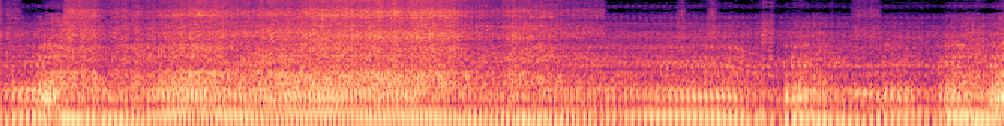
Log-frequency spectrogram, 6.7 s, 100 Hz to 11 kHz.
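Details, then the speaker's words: Motorcycle on road test after leaving shop: low flat drone that won't climb with throttle, engine chokes and won't rev, as if carburetor choke were on though it isn't; customer reports bogging and stalling around 6000–7000 rpm. "salimos del taller funcionó bien llegamos a la vía principal y aceleramos un poquito y resulta que se comienza a ahogar se comienza a ahogar y no revoluciona la moto no camina"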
